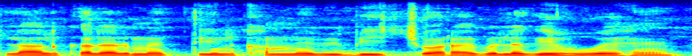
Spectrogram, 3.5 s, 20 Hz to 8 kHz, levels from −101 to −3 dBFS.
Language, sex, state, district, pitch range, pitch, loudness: Hindi, male, Uttar Pradesh, Lalitpur, 105-110 Hz, 105 Hz, -16 LUFS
